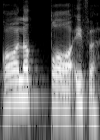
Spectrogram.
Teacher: التاء تدغم بإدغام التام عند الطاء ويسمى بالإدغام المتجانس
